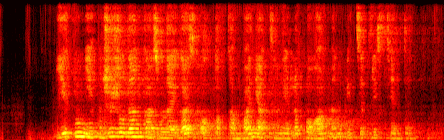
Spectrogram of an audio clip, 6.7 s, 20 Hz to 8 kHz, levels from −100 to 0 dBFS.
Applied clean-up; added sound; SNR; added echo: neural separator model SepFormer DNS4.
